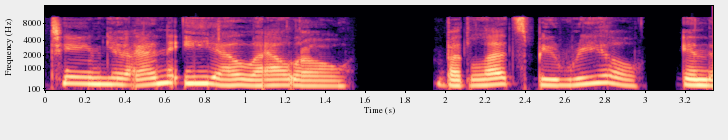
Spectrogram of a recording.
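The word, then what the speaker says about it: Tignanello: had a sip of wine called Dignan ello pronounced tinea and i ll oh but let's be real in the States most people said Tecna and I ll OH or just plain old tick the it's lolly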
